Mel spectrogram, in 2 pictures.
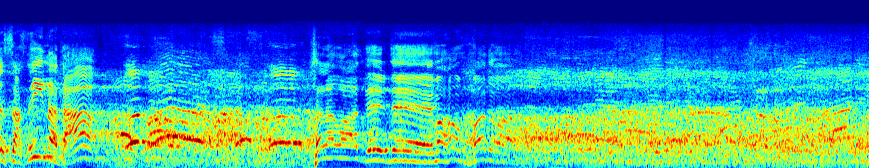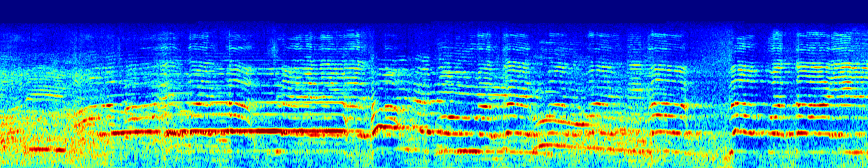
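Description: An elderly man speaks forcefully and with emotion into a microphone.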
